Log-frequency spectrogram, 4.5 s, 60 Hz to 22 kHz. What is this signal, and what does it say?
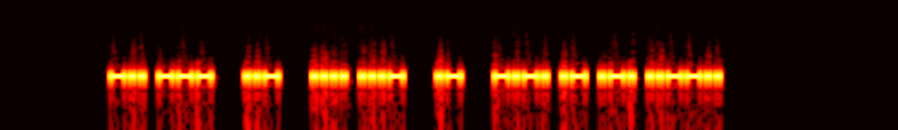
Morse code, heard as a keyed tone, about 50 wpm, 700 Hz. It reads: DO U HV A CAR?
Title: Sentences from Top 300 Words and Abbreviations 50wpm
